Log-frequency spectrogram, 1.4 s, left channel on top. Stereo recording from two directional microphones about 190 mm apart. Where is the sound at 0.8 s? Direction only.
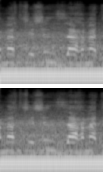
Centre (ahead or behind).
